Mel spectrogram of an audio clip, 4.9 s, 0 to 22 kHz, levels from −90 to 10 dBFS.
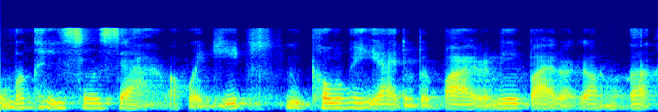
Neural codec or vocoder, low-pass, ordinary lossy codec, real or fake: codec, 16 kHz, 1 kbps, FunCodec, trained on LibriTTS, 50 frames a second; none; none; fake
